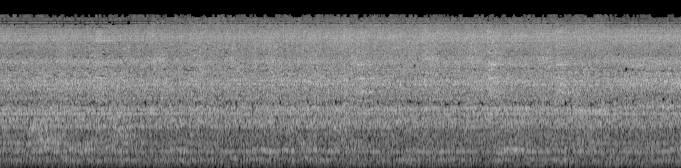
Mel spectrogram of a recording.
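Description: Injection molding machine running a PET preform mold: a steady mechanical drone and hiss with a few constant tones, and no separate clamp or ejection strokes.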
